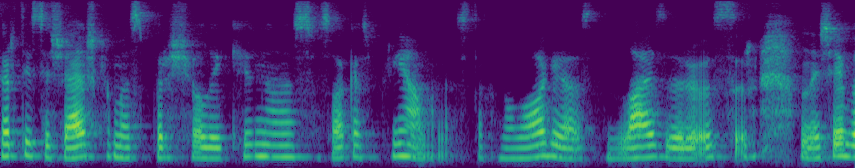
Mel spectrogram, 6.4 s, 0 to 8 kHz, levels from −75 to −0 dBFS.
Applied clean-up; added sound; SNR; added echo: none; none; none; none.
